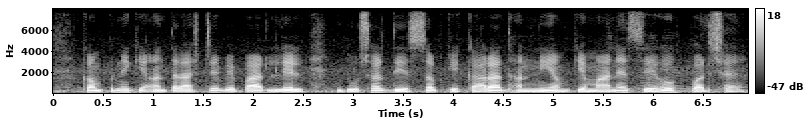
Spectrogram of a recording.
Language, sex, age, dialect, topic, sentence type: Magahi, male, 25-30, Western, banking, statement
